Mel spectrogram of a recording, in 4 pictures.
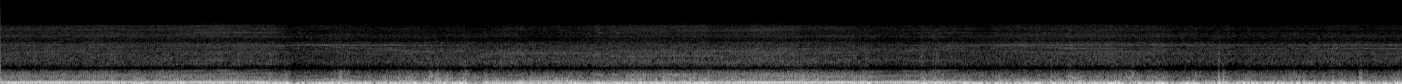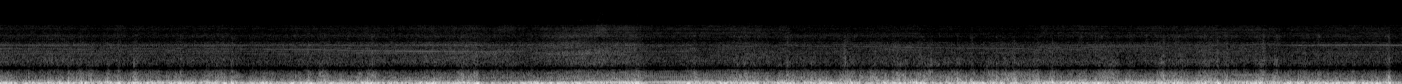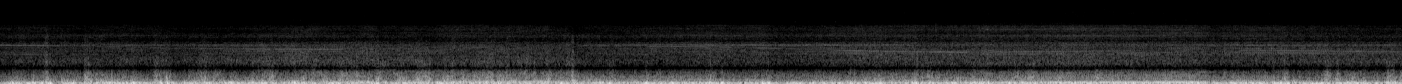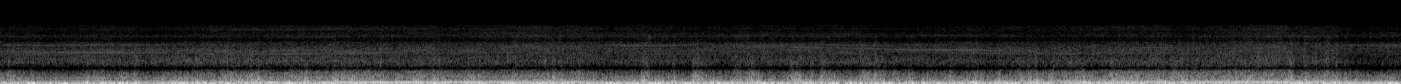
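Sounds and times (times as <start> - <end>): motorcycle engine running: 0.0 - 56.0
wind buffeting microphone: 0.0 - 56.0.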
